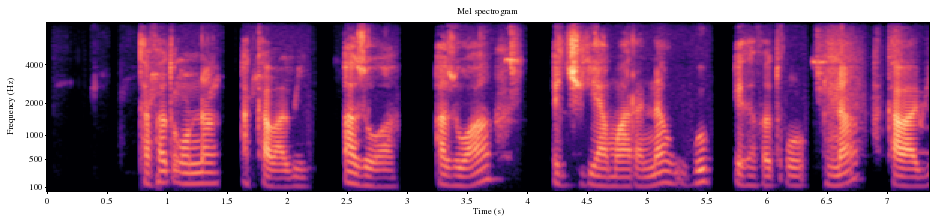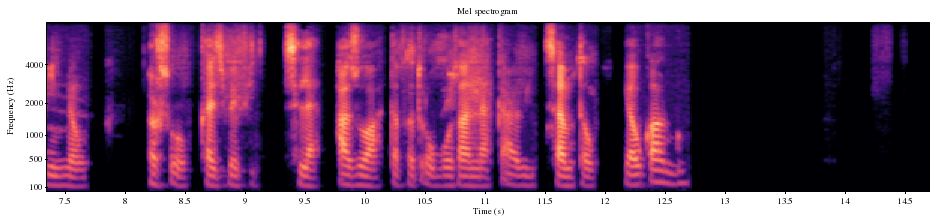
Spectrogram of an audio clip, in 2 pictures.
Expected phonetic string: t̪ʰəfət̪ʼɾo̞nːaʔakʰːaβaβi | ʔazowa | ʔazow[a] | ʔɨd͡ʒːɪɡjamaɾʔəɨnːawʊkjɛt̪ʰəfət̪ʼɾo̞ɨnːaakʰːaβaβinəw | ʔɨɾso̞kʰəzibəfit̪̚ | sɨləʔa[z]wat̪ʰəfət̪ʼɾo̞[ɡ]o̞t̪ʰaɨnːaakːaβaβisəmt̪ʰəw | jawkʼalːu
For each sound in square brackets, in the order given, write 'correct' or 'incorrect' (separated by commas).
correct, correct, incorrect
